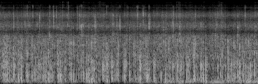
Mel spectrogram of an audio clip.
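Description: Heavy rain falls without a break, a dense, loud, even hiss of drops striking surfaces, with no voices.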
